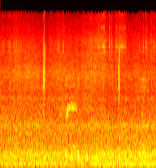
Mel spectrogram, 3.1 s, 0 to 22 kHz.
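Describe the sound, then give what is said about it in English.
A car driving fast on a highway at 95 miles an hour after traffic opens up, with a steady, loud rumble of engine and road noise filling the whole stretch and a few faint higher whines over it. No one speaks. “Traffic opened up, by the way. The pedal, uh, pedal to the metal right there, huh? No, pedal to the metal, 95 miles an hour.”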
